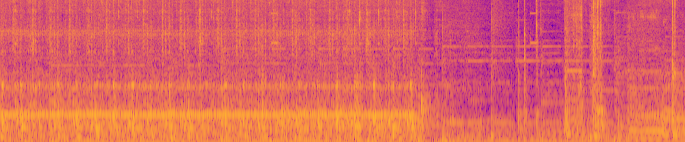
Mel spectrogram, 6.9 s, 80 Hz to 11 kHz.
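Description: Brother NQ470L computerized sewing machine stitching steadily through denim, its motor whining at one steady pitch, stopping about four seconds in. A few light clicks follow.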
